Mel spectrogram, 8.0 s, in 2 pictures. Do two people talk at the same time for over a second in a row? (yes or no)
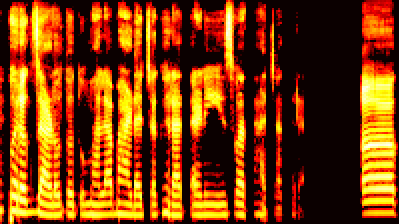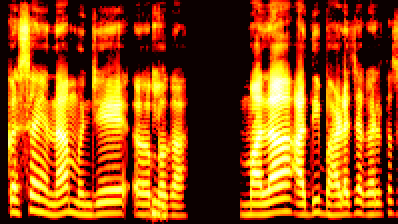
no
